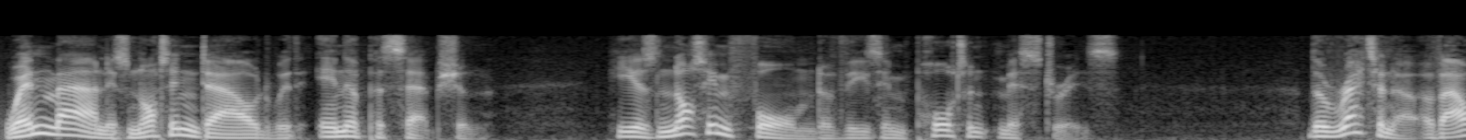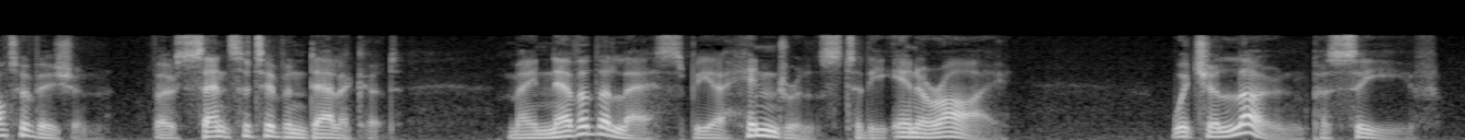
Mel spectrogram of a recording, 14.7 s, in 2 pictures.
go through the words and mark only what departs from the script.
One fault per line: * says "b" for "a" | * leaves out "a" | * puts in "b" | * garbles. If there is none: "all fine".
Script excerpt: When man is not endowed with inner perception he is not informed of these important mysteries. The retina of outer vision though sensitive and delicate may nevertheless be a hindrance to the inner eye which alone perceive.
all fine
